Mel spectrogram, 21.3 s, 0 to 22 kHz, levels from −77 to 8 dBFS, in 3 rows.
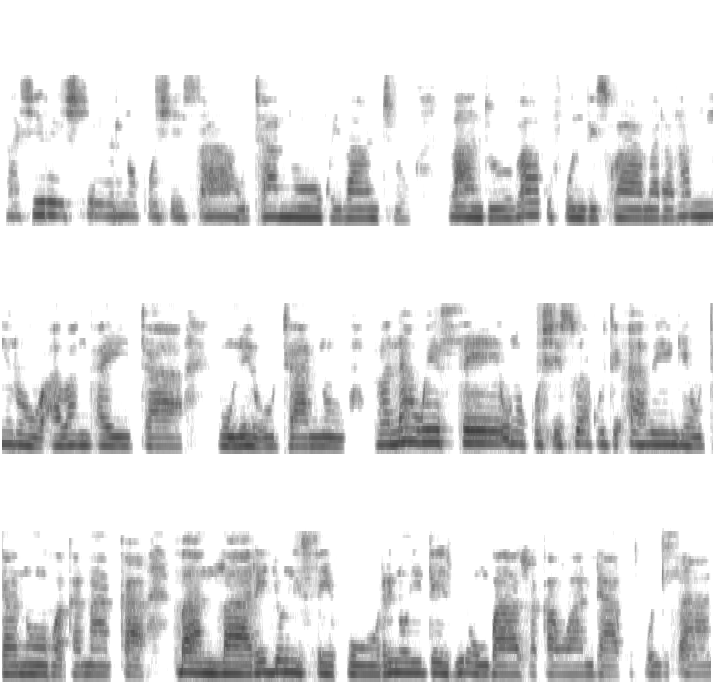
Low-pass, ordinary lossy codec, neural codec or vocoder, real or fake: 5.4 kHz; AAC, 32 kbps; none; real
